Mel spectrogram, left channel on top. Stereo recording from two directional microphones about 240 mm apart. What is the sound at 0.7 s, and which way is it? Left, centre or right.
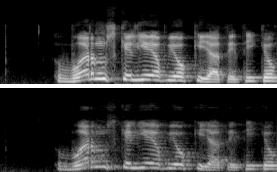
Speech, left.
